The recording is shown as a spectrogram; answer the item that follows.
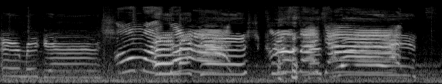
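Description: A high voice singing loudly in long, sliding notes, starting in earnest about a second in with a brief break near the middle, over the steady low rumble of a car cabin.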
